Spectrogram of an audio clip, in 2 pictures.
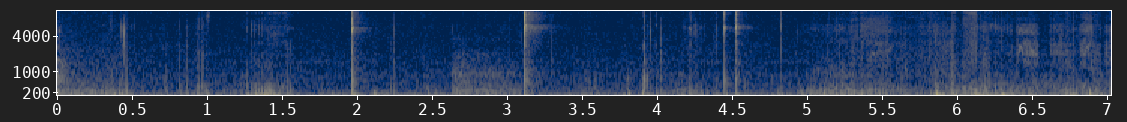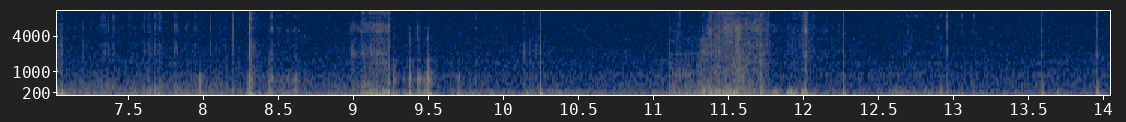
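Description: Close-miked handling of small steel watchmaking tools on a watch movement as end stones are set under their KIF shock springs. It is faint, with several light clicks, the sharpest about three seconds in, and soft rubbing and scraping between them.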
